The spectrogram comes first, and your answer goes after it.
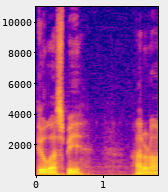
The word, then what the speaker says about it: Gillespie: to apologize because I I've been saying Dahlia gillespi but it is pronounced Gillespie I don't know how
